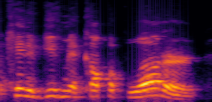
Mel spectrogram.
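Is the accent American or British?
American. It is said in an American accent.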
